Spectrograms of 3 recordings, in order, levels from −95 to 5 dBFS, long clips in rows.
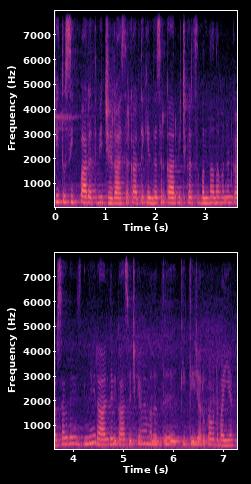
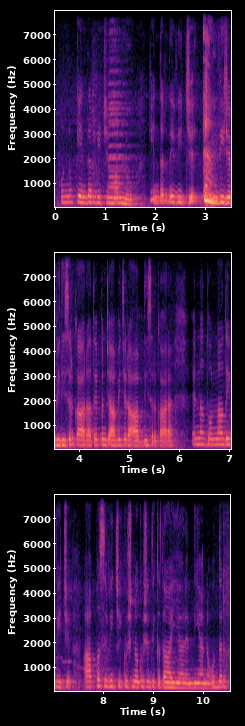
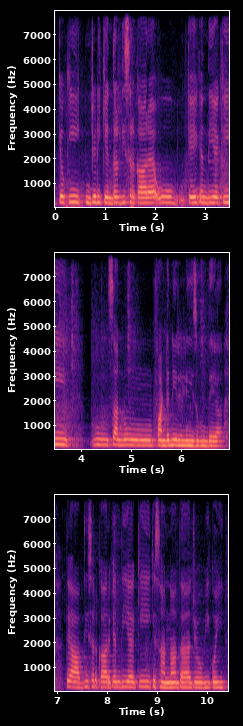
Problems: constant background noise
